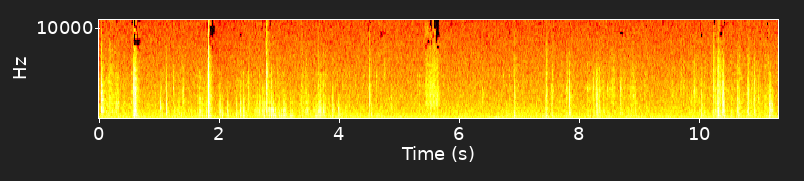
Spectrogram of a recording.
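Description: Scattered light clicks, taps and rustles of hands working a wire into a plastic breaker box and a small modular circuit breaker. A cluster of clicks comes about ten seconds in, as a screwdriver goes to the breaker's terminal.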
